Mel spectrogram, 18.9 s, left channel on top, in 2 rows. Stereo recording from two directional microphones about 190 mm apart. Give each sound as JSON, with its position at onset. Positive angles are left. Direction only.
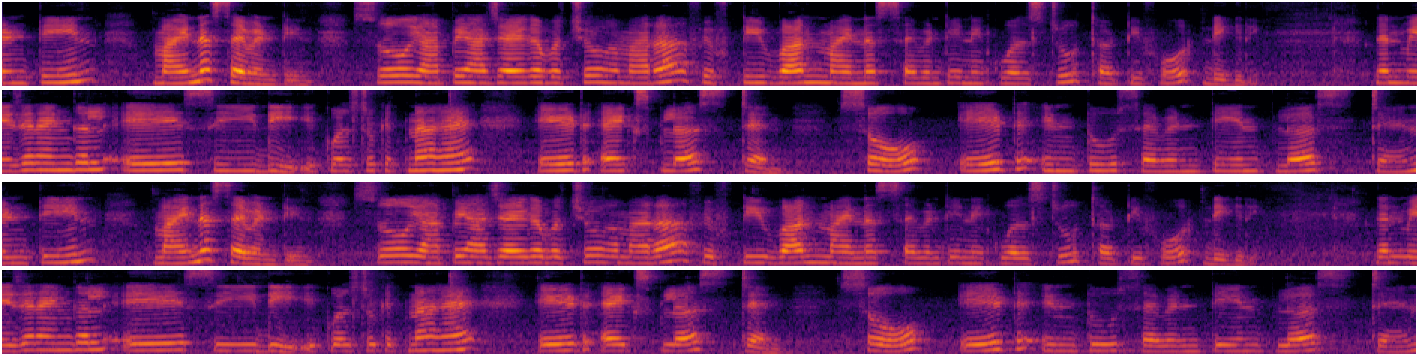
{"t": 0.0, "sound": "a woman's voice", "side_deg": 45}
